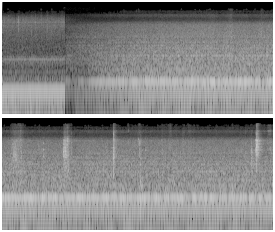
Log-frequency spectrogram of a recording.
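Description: Steady low machine hum with a noisy haze over it, and a few sharp clicks scattered through the second half.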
